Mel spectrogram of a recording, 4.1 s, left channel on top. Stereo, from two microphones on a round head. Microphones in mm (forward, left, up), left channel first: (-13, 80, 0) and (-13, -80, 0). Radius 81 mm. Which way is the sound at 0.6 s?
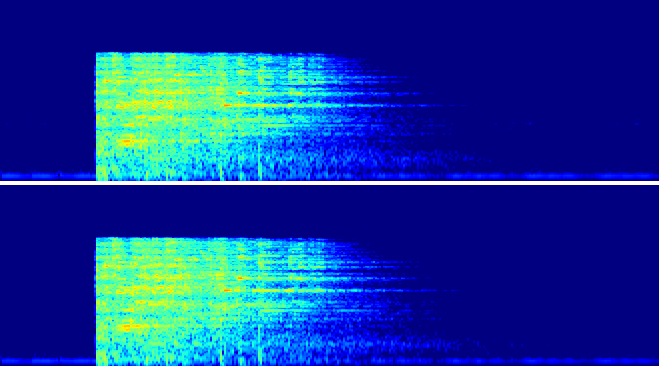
Centre (ahead or behind).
